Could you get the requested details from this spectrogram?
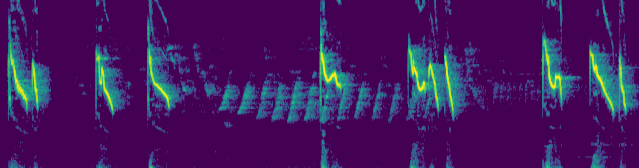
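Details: Wild Merapi white-eye in a combative singing bout: sharp, high descending whistles in ones and pairs, interrupted by a soft, low buzzy chatter in the middle.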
